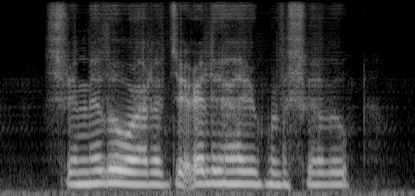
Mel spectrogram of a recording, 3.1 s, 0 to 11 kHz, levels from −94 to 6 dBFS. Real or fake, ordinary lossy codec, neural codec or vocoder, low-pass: fake; none; autoencoder, 22.05 kHz, a latent of 192 numbers a frame, VITS, trained on many speakers; none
